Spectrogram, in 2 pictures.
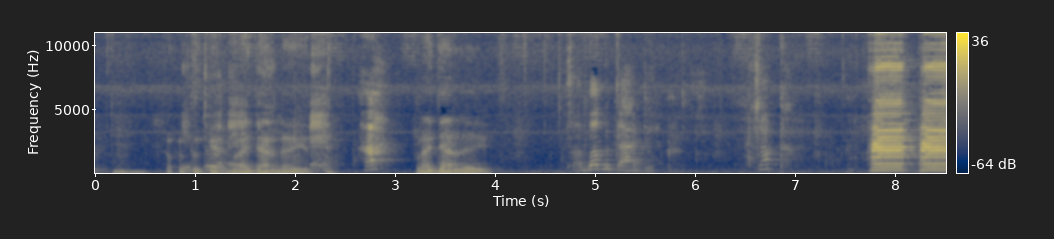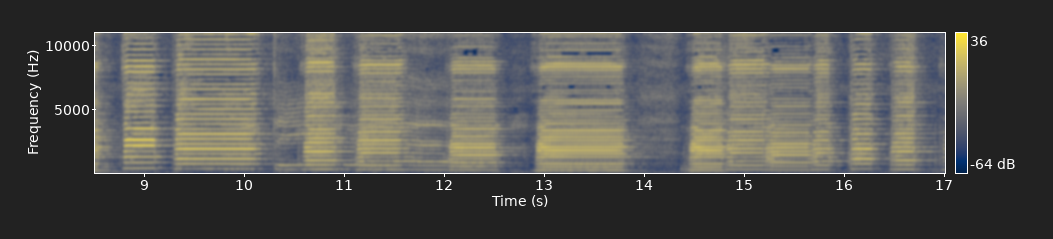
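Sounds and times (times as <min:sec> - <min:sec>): melodica playing slow tune: 0:07.7 - 0:17.0.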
